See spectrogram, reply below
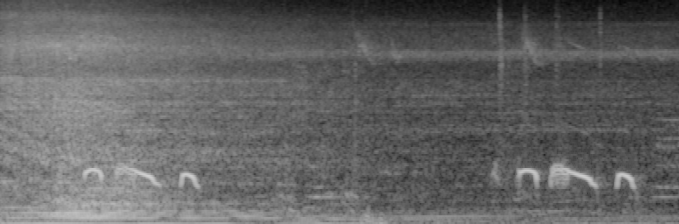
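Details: A farm-kept spotted dove in Ba Vì, Hanoi, northern Vietnam, repeats its three-note coo twice, about four seconds apart. Each coo has a short start, a long sliding middle and a short end. A person talks over the first phrase, and brief clicks are heard.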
